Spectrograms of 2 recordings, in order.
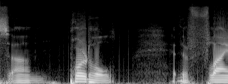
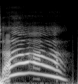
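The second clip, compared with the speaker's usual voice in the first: high-pitched mock scream; short storyteller's shriek; acted scream. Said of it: "and she screams".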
